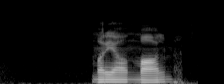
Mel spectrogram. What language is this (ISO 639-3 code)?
swe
